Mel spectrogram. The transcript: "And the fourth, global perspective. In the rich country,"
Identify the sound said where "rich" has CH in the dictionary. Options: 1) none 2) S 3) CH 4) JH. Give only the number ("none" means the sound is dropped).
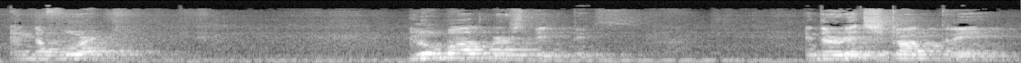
3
